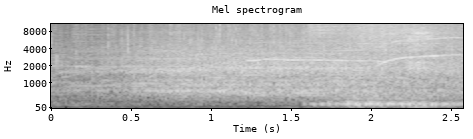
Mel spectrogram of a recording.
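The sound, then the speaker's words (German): Crowd applause and cheering at an arena rock concert in Cologne: a dense, continuous wash of clapping that swells slightly and stays steady throughout. “Applaus, dass wir trinken!”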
